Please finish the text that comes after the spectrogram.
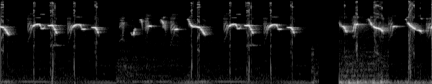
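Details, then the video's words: Konin bird (sunbird), recorded for bird luring and song training: bright, very high, slurred chirps in rapid groups, pausing briefly, ending with a quicker burst over low rumbling noise. "Pikat Burung konin //masteran suara burung konin full isian"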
